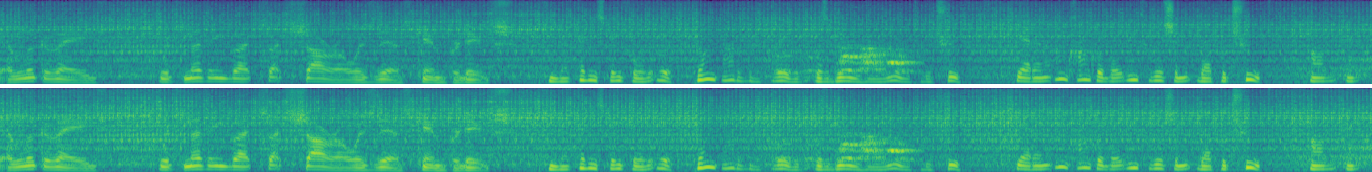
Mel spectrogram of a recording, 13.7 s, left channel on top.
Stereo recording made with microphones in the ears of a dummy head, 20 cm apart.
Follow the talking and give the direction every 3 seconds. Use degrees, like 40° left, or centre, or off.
20° right, 10° right, 40° left, 50° left, centre.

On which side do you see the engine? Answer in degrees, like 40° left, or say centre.
20° right.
